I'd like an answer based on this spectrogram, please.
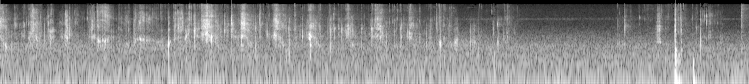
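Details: Rando the dog crunching pieces of sweet pear, a snack given twice a week, in a small room; rapid crisp bites and chewing, roughly three per second, thin out toward the end, leaving a brief quiet pause and one last crunch.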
